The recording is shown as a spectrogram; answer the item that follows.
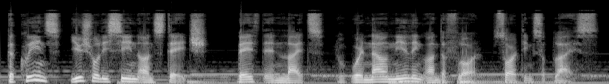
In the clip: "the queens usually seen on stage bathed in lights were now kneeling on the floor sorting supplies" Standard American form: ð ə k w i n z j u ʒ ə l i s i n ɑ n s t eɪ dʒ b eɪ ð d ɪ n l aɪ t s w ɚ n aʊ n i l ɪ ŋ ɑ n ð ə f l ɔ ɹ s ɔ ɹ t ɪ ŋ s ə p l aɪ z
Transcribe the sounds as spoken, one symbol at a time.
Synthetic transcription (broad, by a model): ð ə k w i n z j u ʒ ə l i s i n ɑ n s t eɪ dʒ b eɪ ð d ɪ n l aɪ t s w ɚ n aʊ n i l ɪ ŋ ɑ n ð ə f l ɔ ɹ s ɔ ɹ t ɪ ŋ s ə p l aɪ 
